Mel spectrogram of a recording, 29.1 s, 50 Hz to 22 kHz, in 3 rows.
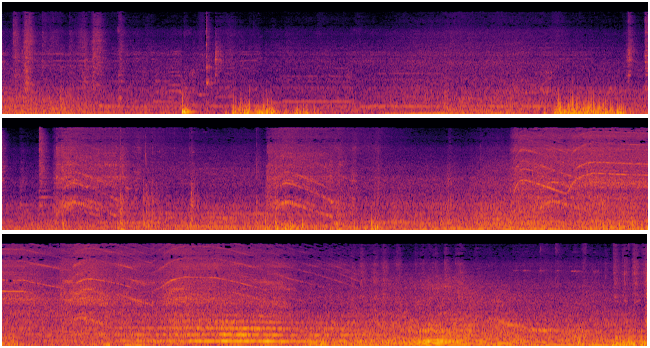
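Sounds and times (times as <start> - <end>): electric drills whining: 10.4 - 11.8, 13.6 - 15.0, 17.3 - 25.1.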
